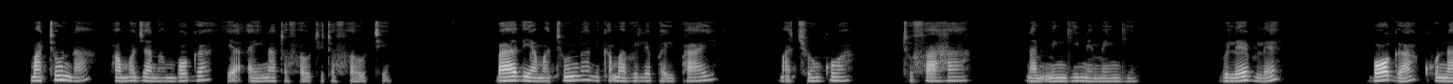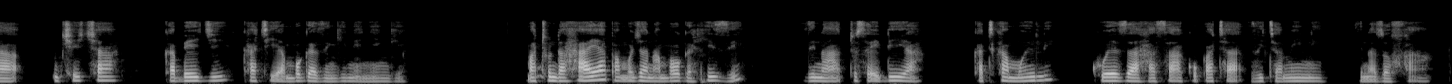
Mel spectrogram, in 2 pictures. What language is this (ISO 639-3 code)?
swa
